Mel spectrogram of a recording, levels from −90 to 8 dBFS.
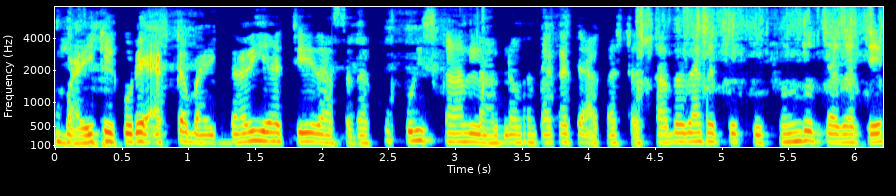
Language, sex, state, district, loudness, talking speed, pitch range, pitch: Bengali, female, West Bengal, Kolkata, -20 LUFS, 185 wpm, 160-185 Hz, 170 Hz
